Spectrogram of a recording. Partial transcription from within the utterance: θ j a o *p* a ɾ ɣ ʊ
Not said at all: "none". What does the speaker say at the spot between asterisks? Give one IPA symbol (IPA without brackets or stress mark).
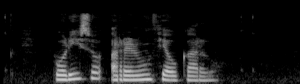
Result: k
